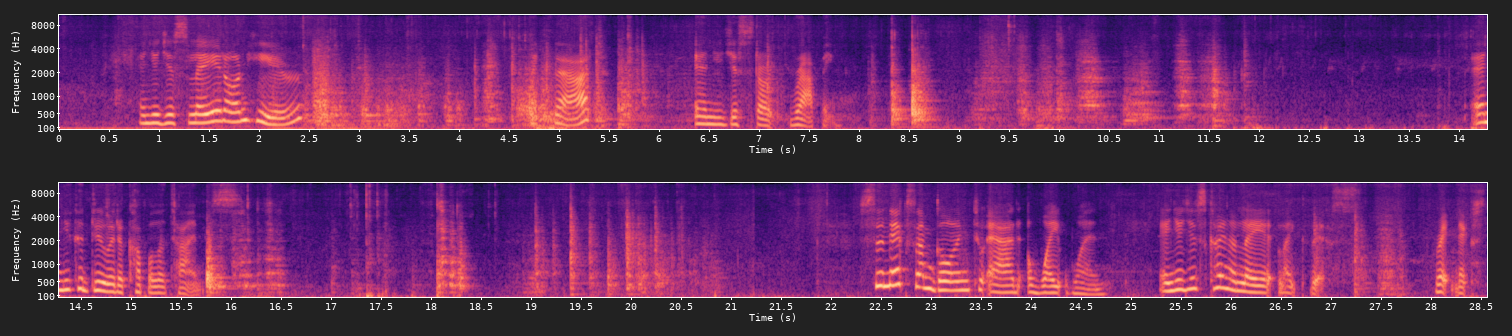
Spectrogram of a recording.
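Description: A woman speaks calmly and close, through a clip-on microphone.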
